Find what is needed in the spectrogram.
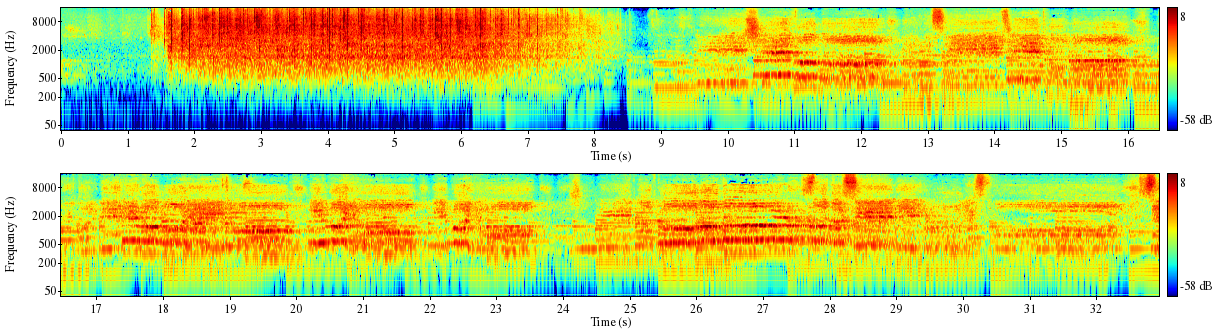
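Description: A mixed choir's held closing chord fades out, followed by about six seconds of audience applause. After a short pause the choir starts a new piece, singing in several parts with a deep bass line beneath.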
